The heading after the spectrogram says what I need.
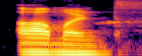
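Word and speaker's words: almond: For example के लिए अमंड। दोस्तों यहां पे ए के बाद एल आया इसलिए एल साइलेंट होगा।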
